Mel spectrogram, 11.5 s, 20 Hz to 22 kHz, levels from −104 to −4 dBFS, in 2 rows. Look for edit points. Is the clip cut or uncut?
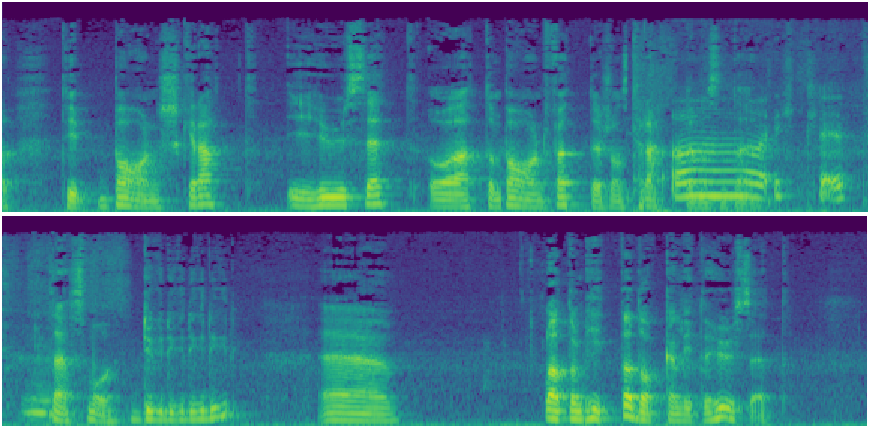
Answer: cut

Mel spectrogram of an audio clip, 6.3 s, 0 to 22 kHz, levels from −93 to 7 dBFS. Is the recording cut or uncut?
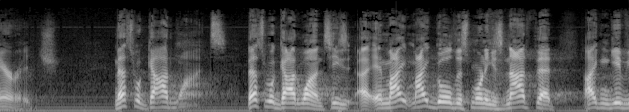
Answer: cut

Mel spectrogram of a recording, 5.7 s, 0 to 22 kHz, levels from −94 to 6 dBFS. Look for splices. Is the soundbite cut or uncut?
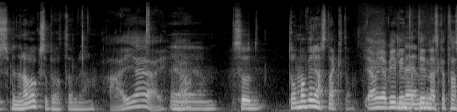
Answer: uncut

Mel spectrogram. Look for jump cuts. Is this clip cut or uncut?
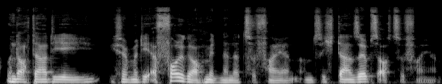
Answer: uncut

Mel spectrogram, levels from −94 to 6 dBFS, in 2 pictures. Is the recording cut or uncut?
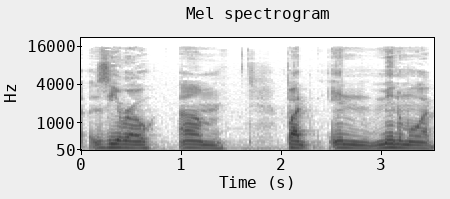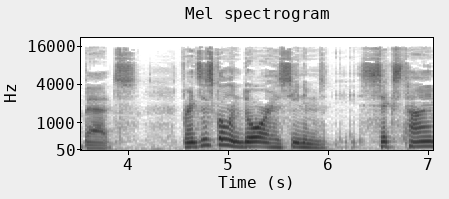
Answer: uncut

